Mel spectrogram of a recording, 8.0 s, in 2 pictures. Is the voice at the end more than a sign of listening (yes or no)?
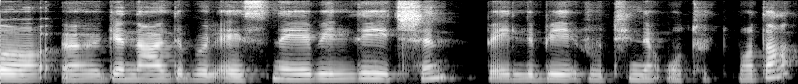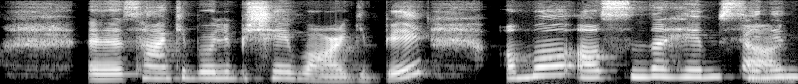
no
